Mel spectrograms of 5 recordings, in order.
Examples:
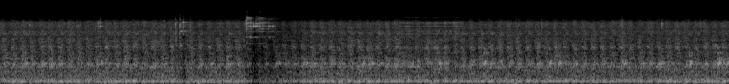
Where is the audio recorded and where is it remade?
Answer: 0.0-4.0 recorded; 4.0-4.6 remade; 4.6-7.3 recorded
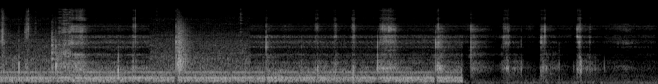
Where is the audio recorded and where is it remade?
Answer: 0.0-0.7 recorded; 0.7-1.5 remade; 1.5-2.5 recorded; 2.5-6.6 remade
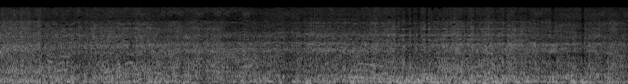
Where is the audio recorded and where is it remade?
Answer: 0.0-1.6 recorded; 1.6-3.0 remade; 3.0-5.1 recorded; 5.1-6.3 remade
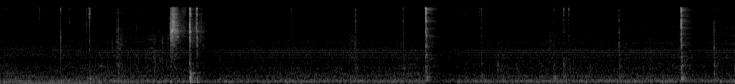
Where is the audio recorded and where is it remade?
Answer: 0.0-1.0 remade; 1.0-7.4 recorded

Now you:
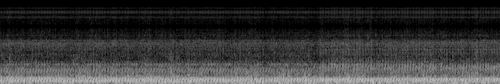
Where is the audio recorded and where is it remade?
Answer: 0.0-5.0 recorded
